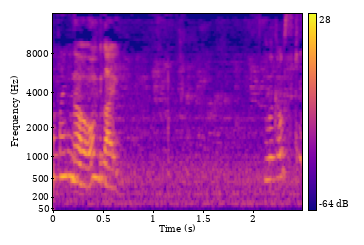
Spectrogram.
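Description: A person's short, high-pitched, whining squeal lasting about half a second at the very start.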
